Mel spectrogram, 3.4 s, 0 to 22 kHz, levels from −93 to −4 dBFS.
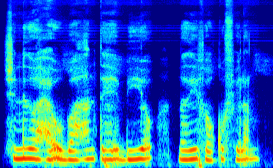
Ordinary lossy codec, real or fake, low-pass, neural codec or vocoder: none; real; none; none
